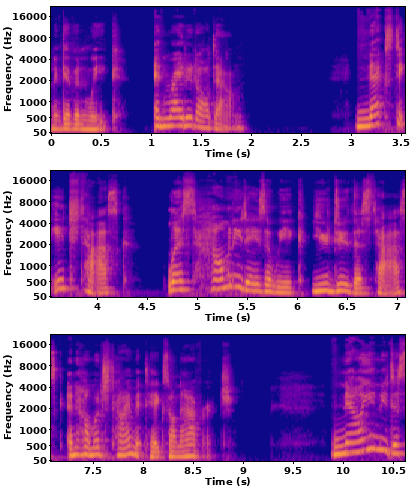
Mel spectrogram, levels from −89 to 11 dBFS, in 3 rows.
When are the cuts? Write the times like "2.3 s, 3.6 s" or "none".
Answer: none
